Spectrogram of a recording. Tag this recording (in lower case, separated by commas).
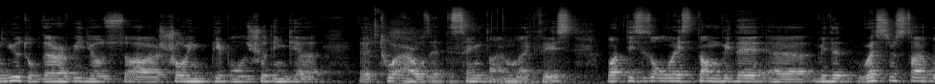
speech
